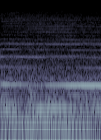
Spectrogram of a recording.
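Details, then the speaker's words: Toyota Corolla Altis single radiator/AC condenser fan with worn motor bushings: engine normal until the AC is switched on, then a loud steady drone with a sharp jet-like whine from the fan. "Ini suaranya kencang banget. Coba kita lihat ke ruang mesin. Apa yang terjadi? Waduh, kayak mesin jet nih. Suaranya kencang banget."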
